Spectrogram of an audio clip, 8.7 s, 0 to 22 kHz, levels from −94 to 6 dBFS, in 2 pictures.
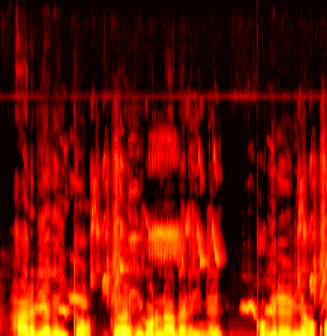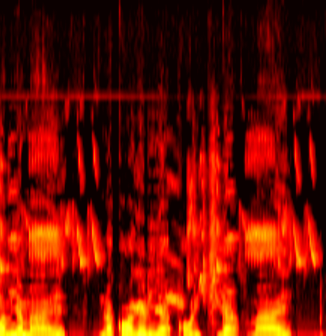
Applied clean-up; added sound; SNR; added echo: none; Bird; 14 dB; none.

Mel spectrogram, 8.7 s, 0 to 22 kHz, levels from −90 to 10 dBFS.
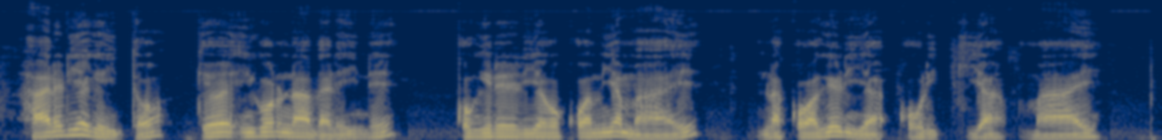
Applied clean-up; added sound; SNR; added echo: none; none; none; none.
